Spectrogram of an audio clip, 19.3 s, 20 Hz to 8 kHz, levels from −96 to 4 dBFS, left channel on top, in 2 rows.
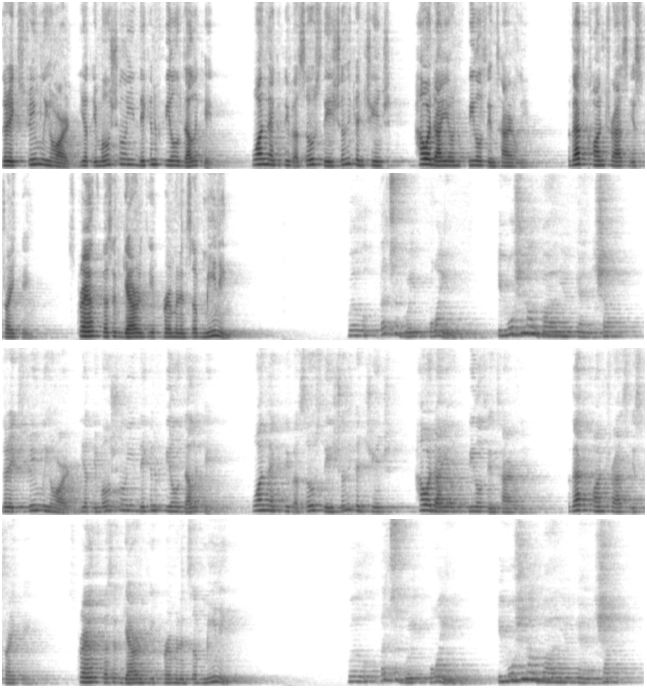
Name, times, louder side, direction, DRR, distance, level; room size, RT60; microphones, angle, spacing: voice 1, 0.0-3.2 3.8-5.7 6.2-7.9 8.5-10.1 10.8-13.1, left 8 dB, 85° left, 16 dB, 0.3 m, -25 dB
voice 2, 14.8-16.4 17.1-18.8, left 1 dB, 50° left, -2 dB, 1.0 m, -34 dB
7.0 x 4.9 x 7.0 m, 1.3 s
head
